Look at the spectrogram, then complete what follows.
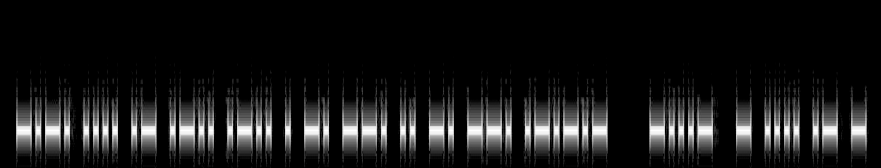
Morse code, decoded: CHALLENGING. <BT> THAT

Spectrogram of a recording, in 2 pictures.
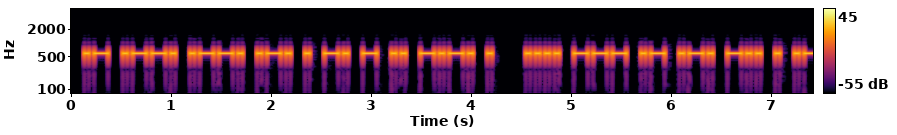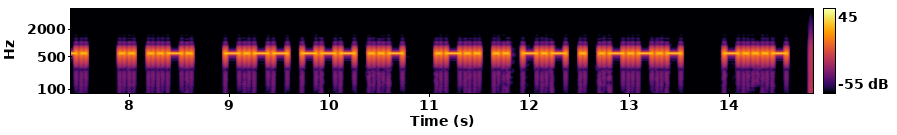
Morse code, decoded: APPRENTICE HOARDER IF YOU LIKE. <BT>

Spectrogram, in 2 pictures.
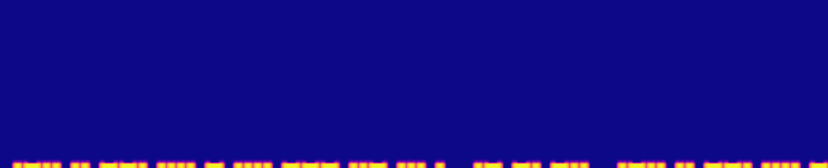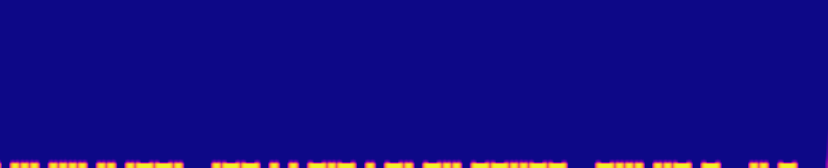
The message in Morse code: LIGHTHOUSE AND LIGHTSHIP WEEKEND, BUT IT

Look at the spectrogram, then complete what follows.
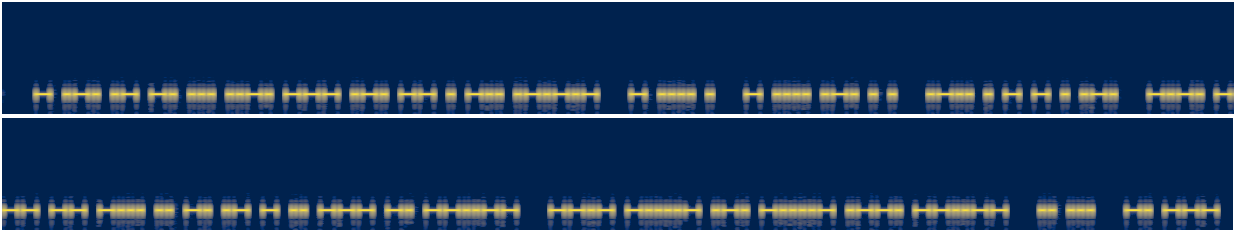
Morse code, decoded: TRANSFORMED. THE THREE LETTER COMBINATION, Q-R-P, IS NO

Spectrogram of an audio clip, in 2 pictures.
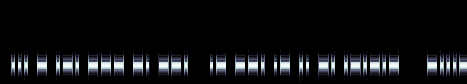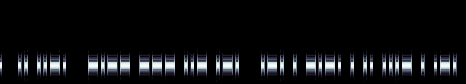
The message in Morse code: STRONG AGAIN. <BT> IF YOUR RECEIVER

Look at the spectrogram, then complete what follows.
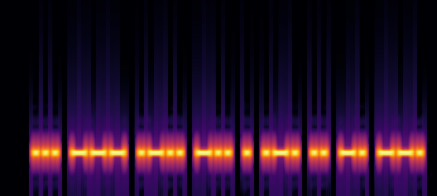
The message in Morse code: SOLDERING

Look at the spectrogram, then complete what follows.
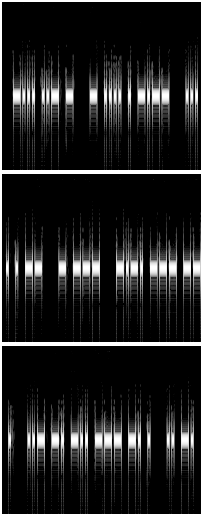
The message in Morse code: BUT THEY SEEM TO COME UNDONE IN

